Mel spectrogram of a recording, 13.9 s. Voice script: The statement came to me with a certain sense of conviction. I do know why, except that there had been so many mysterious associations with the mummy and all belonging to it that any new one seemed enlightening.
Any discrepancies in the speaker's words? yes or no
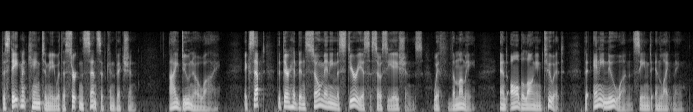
no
